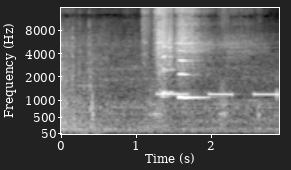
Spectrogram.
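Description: A garbage truck outside a room where a show is being recorded: its engine rumbles and hisses while a steady, high-pitched reversing beep sounds about three times in a slow, even rhythm. No one speaks.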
